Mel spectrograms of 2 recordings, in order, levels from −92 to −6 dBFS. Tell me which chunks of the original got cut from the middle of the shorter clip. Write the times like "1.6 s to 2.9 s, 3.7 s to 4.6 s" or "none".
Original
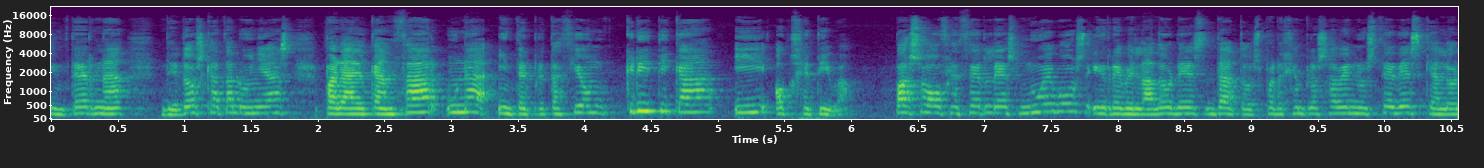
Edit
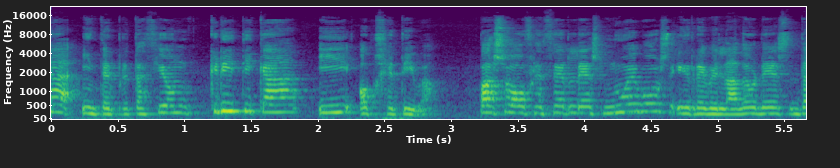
none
